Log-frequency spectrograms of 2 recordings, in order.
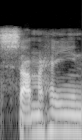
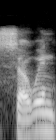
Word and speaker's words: Samhain: American pronunciation yeah but I always feel answered so in because it's the same name as the celtic festival ah which was from over here and most people over here referred to it as so in all right at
